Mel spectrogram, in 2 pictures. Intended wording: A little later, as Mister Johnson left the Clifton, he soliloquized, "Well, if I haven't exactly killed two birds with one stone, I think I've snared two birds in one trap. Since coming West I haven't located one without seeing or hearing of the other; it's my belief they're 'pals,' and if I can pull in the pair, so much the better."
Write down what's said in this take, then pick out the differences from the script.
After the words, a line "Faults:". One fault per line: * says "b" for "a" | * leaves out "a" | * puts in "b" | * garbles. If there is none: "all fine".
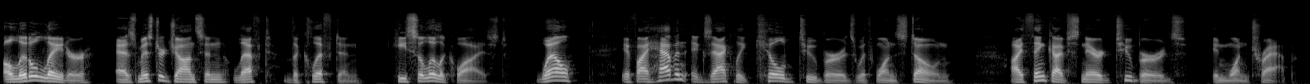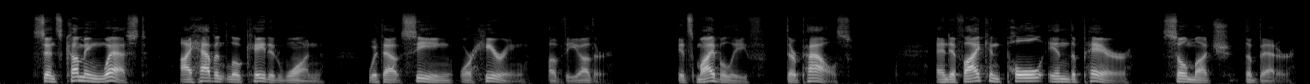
A little later, as Mister Johnson left the Clifton, he soliloquized, "Well, if I haven't exactly killed two birds with one stone, I think I've snared two birds in one trap. Since coming West I haven't located one without seeing or hearing of the other; it's my belief they're 'pals,' and if I can pull in the pair, so much the better."
Faults:
all fine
